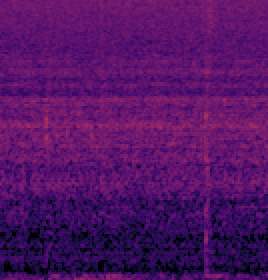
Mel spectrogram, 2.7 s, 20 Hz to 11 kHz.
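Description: A Class 175 diesel train in Train Simulator Classic on the North Wales Coast Line rumbles past in a steady, low, continuous drone with a faint clack of wheels, fairly quiet throughout.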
